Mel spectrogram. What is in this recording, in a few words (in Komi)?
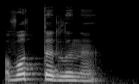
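"водтӧдлыны", Komi, female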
